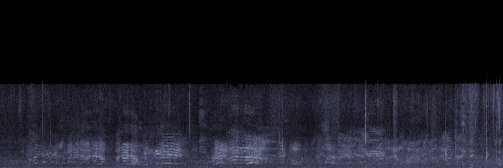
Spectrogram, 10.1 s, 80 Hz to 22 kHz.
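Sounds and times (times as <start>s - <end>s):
general game noise: 0.0s - 10.0s
football players shouting: 0.5s - 10.0s.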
